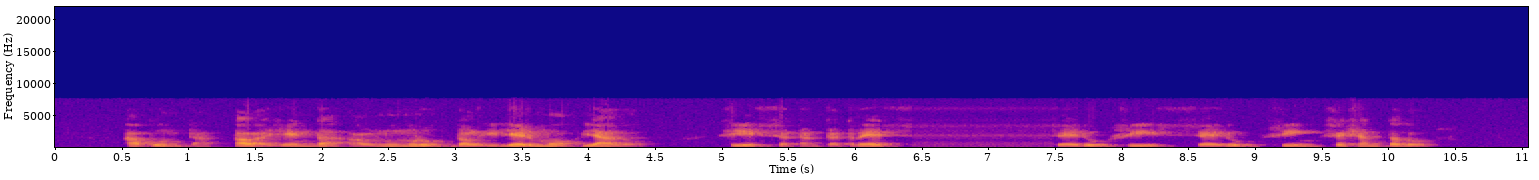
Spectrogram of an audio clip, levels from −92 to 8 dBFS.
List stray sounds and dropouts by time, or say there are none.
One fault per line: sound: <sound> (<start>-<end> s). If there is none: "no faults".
no faults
